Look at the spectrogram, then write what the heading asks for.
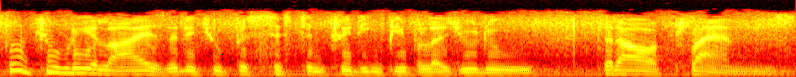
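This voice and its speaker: An actor playing a suave, coolly practical gentleman who speaks politely and with control, in a 1930s radio drama. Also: mid-range voice, sing-song, lightly acted. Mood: cool, admonishing. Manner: polite, measured, admonishing. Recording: hissy, dull 1930s radio recording.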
